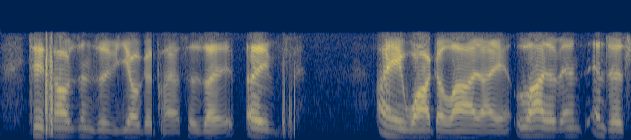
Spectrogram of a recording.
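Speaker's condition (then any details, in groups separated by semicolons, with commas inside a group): Speech impediment from birth injury; born few weeks early, oxygen loss on way to emergency room, coordination differences; speech impediment sounding unlike a regional accent, not a Midwestern accent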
